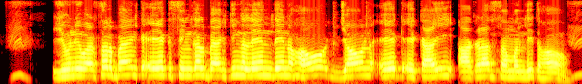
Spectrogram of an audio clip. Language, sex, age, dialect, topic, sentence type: Bhojpuri, male, 18-24, Western, banking, statement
